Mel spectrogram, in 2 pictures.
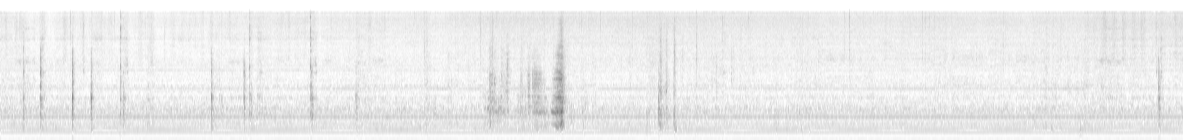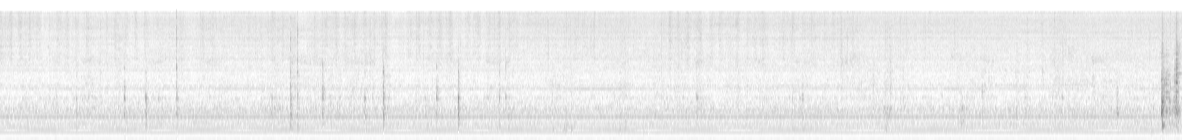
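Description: Fried rice sizzling in a nonstick frying pan while a wooden spatula stirs and scrapes it, with scattered taps against the pan. There is a louder bout of scraping about seven seconds in.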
